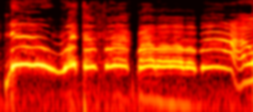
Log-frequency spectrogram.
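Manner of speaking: high-pitched mock yell, ranting; retold yell. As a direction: squeal it out like a mock outburst at the cops. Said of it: "I was yelling".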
